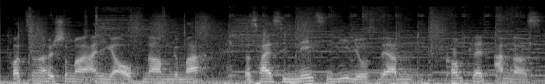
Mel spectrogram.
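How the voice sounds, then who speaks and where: Clear music plays in the background as a man talks at a fairly quick pace. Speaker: travel vlogger. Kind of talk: casual vlog chat. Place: home room. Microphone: lapel.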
